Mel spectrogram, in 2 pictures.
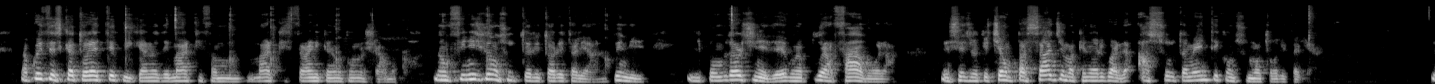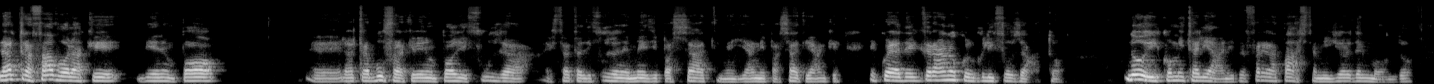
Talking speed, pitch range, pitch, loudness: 170 wpm, 145-180 Hz, 160 Hz, -18 LUFS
